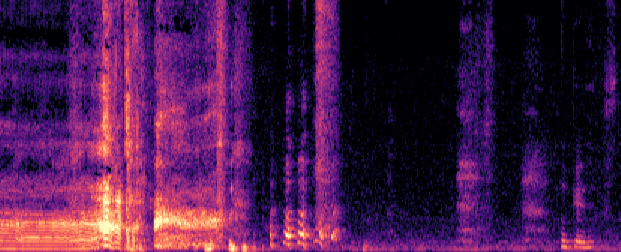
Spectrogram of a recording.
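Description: A Boston Terrier grumbles with a drawn-out, moaning whine that breaks into short rumbling growls.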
